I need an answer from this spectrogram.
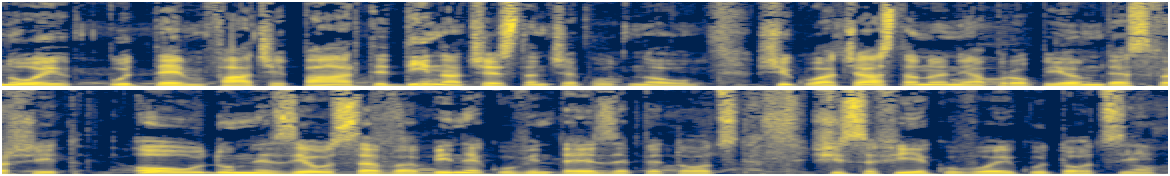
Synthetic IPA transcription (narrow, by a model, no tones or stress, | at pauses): no̞jput̪e̞mfat͡ʃe̞part̪e̞d̪inat͡ʃe̞st̪ɨnt͡ʃe̞put̪no̞wʃikuat͡ʃast̪ano̞jne̞apɾo̞piəmd̪e̞sfɨrʃit̪ | o̞wd̪umne̞ze̞wsəvəbine̞kuvint̪e̞ze̞pe̞t̪o̞t̪sʲʃisəfije̞kuvo̞jkut̪o̞t̪si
